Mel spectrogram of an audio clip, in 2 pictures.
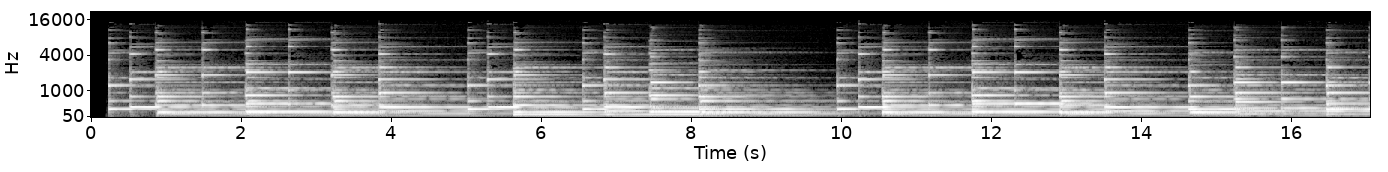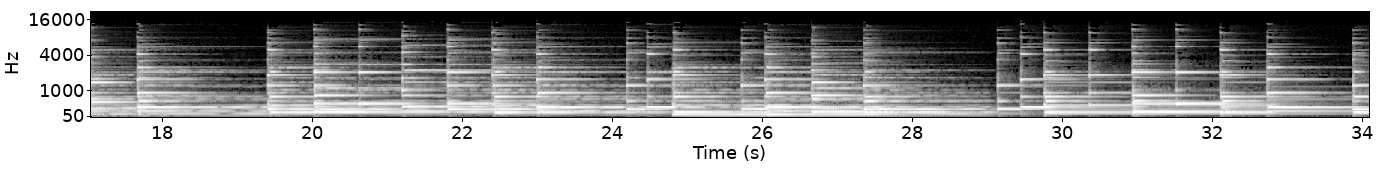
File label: music only; portuguese; childrens songbook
